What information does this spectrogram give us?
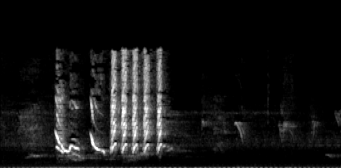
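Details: Singing after the moult, a white-rumped shama gives a short burst of sweeping whistles and a rapid, very high rattling trill of about a dozen notes. Then it fades, leaving steady low humming.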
